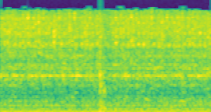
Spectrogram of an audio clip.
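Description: A truck door slams shut.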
